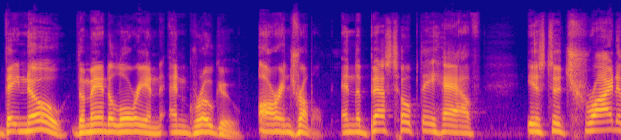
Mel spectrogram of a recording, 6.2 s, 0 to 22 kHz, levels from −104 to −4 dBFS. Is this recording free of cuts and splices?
no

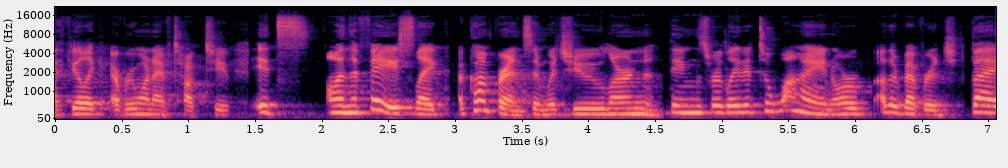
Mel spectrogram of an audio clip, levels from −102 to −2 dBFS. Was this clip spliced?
yes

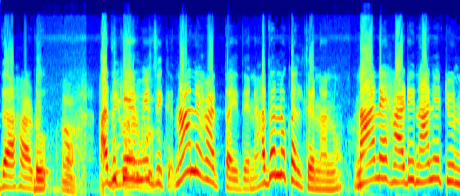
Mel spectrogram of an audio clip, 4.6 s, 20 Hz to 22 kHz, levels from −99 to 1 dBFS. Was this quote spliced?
no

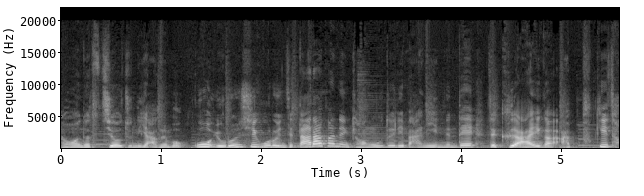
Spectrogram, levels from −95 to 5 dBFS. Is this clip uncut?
no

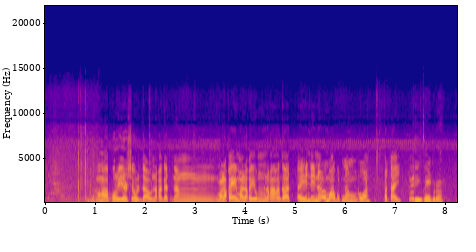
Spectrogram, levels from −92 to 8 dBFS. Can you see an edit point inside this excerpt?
yes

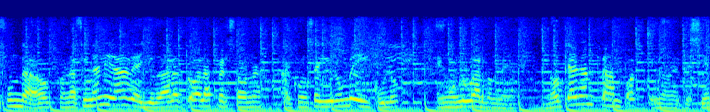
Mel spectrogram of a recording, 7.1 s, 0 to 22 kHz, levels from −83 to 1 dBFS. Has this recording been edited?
no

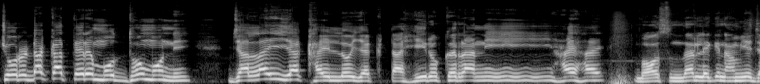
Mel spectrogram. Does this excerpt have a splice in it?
yes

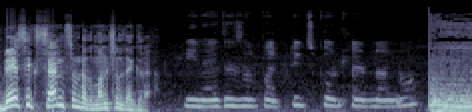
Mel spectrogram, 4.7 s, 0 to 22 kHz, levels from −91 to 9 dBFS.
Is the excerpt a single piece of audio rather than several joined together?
no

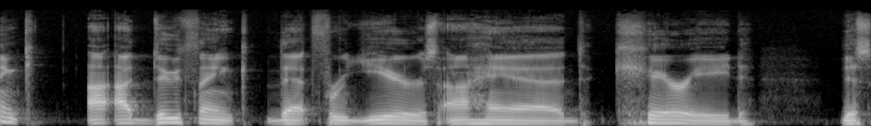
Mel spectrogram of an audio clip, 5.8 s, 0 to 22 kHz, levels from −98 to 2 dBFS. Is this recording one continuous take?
yes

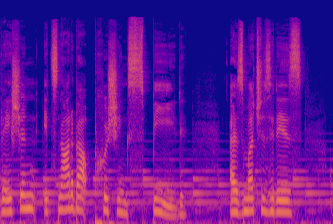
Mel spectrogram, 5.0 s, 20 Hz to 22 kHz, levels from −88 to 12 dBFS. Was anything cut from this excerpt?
no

